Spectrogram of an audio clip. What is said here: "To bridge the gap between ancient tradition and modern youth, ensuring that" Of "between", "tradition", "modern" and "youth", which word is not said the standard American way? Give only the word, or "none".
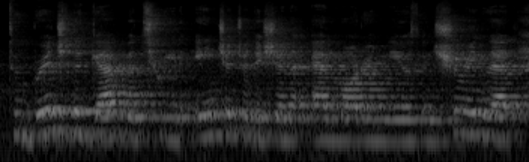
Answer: youth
